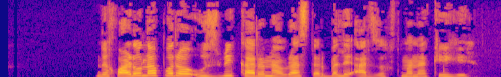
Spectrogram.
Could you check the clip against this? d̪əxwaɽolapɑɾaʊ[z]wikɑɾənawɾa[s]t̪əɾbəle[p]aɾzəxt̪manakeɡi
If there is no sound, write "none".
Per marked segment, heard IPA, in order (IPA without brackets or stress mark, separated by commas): z, z, ʔ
